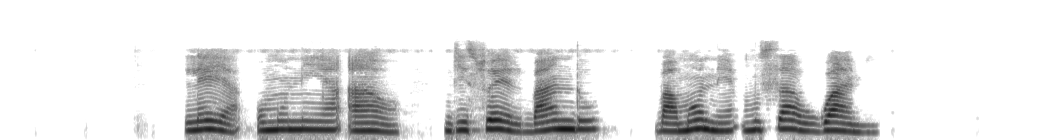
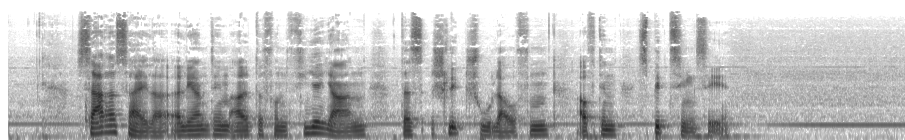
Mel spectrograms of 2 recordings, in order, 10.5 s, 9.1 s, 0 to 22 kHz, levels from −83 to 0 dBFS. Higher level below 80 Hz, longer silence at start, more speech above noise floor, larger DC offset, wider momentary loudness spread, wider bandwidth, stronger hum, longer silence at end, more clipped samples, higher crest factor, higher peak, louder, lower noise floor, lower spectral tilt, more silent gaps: second, -60 dBFS vs -44 dBFS; first, 1.85 s vs 0.1 s; first, over 73 dB vs 21 dB; neither; second, 12 LU vs 20 LU; second, 7.2 kHz vs 16 kHz; neither; first, 1.7 s vs 0 s; neither; about the same, 18 dB vs 22 dB; about the same, -2 dBFS vs 0 dBFS; first, -17 LUFS vs -20 LUFS; first, under -90 dBFS vs -41 dBFS; first, -7.5 dB/octave vs -4.5 dB/octave; first, 4.33-4.44 s, 6.21-6.27 s, 6.33-6.54 s vs none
